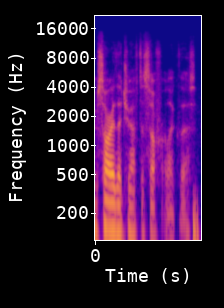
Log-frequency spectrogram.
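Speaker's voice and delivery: very softly spoken. In a role-play scene, speaking to a suffering character, very softly spoken. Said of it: "you just say very softly".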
